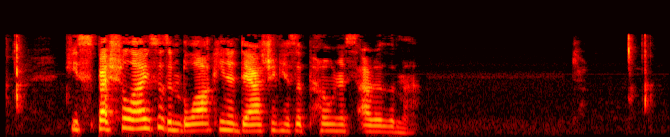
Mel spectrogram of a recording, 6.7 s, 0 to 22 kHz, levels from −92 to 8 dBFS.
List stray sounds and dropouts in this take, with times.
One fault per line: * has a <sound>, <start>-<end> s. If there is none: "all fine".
all fine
